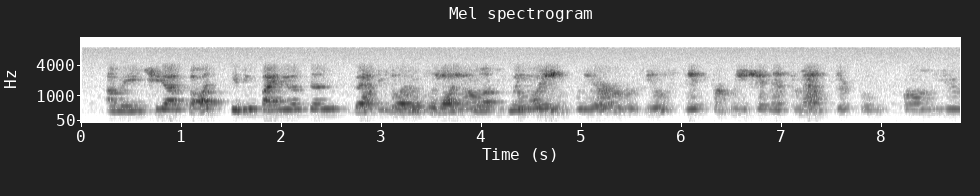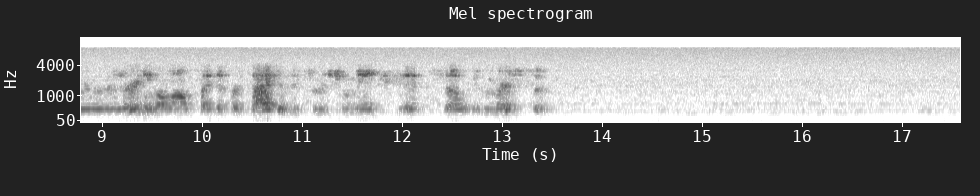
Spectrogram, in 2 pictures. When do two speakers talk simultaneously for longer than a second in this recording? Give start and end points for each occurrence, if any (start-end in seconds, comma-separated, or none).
2.8-4.7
